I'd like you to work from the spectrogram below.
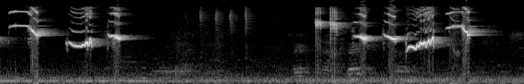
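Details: Oriental magpie-robin singing to prompt other magpie-robins: a few loud whistled notes, a quiet gap with faint chips, then a bright burst of slurred whistles and rising sweeps over low hum.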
